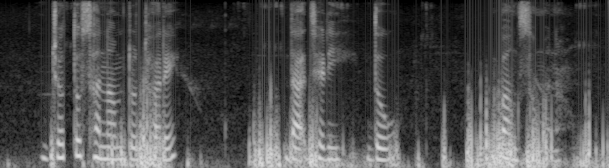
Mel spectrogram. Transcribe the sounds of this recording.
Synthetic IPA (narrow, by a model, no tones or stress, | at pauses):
d͡ʒɔt̪ɔsanamʈɔʈʰaɾɛ | d̪aʔd͡ʒʰʱeɽid̪ɔ | paŋsɔma̰na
